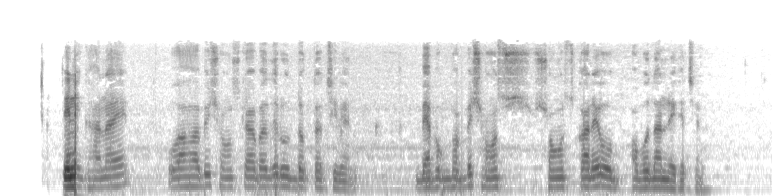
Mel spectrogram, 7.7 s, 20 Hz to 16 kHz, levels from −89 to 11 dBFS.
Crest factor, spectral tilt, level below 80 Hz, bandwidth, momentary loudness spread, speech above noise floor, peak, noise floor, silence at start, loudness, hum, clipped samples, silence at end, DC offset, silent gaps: 28 dB; -4 dB/octave; -60 dBFS; 8.2 kHz; 19 LU; 40 dB; -2 dBFS; -69 dBFS; 0.6 s; -29 LUFS; none; under 0.1%; 0.65 s; under 0.1%; none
